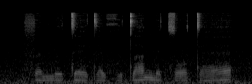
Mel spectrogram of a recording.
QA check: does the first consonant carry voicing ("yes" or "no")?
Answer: no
